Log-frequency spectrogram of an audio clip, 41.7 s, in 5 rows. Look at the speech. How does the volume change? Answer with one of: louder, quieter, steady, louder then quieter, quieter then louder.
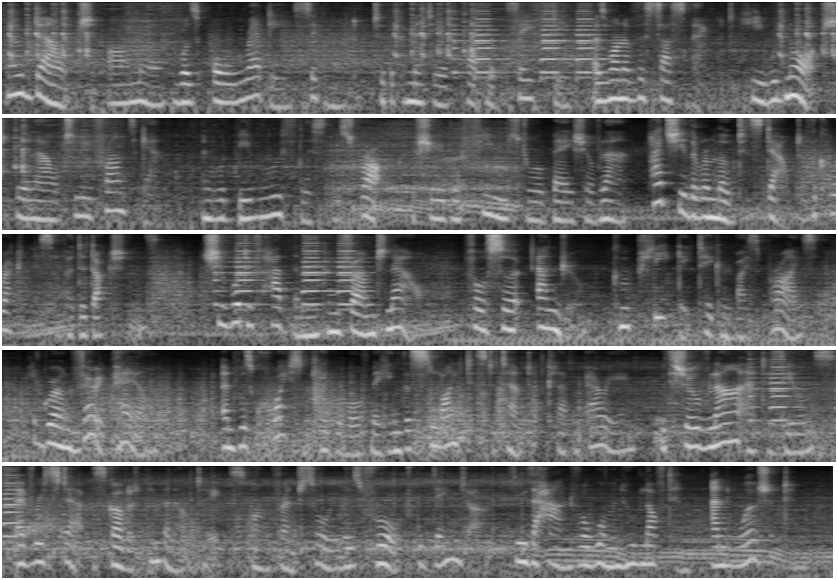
steady.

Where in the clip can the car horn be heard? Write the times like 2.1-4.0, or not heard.
4.5-6.2, 18.8-20.4, 32.5-33.6.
